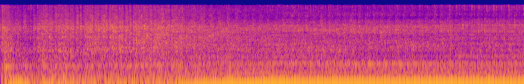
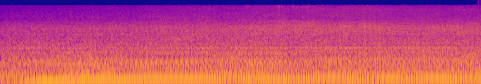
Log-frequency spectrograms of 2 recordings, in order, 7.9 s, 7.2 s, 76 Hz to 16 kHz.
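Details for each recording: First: 1984 Ford Bronco, 351 Windsor 5.8L V8 after installing Hedman long-tube headers, no exhaust yet: deep loud rhythmic rumble settling into steady even idle after start; normal open-header idle, nothing wrong. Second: 1984 Ford Bronco, 351 Windsor 5.8 L V8, just fitted with Hedman long-tube headers and no mufflers, not yet warmed up: very loud, raw, lumpy idle with a deep uneven burble, not revved; open header exhaust.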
